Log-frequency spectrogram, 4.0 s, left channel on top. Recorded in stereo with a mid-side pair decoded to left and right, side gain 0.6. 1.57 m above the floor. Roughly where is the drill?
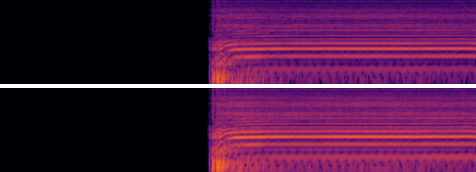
Ahead right.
